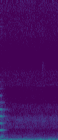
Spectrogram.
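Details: Interrogation of a Medtronic implantable defibrillator (ICD) during device testing: a brief electronic programmer beep at the start, then quiet room hum.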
